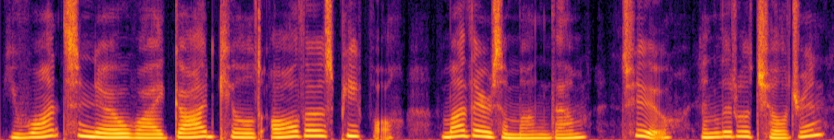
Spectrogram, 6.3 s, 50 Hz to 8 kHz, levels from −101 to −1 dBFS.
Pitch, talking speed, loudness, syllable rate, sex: 250 Hz, 155 wpm, -14 LUFS, 4.4 syllables/s, female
